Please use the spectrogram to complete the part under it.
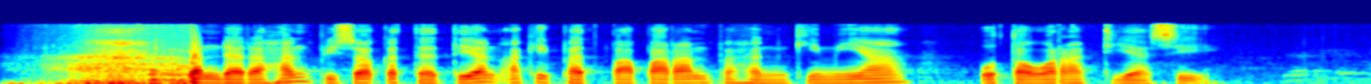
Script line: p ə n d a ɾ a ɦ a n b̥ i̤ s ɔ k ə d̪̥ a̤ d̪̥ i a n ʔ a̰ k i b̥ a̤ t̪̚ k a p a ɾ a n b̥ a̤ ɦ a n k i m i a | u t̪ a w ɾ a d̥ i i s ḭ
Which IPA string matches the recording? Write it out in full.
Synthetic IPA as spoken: p ə n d a ɾ a ɦ a n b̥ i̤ s ɔ k ə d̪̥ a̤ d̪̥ i a n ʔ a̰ k i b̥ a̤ t̪̚ p a p a ɾ a n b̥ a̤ ɦ a n k i m i a | u t̪ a w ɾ a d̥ i a s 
